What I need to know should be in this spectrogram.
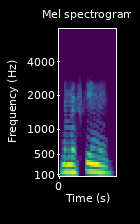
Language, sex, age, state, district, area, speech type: Hindi, male, 45-60, Uttar Pradesh, Prayagraj, rural, conversation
